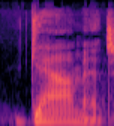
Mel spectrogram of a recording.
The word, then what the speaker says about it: gamut: So the normal gamut gamut. Notice that pronunciation gamut. Gamut. The normal gamut of color perception means the normal range of color perception.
